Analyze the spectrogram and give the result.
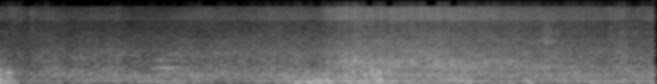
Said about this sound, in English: Very windy day, as you can hear and see, of course.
